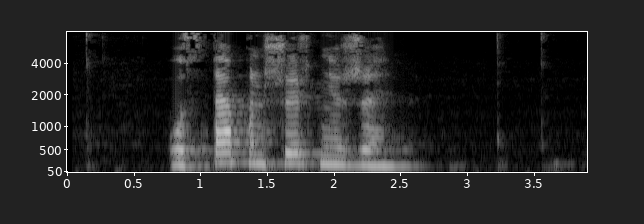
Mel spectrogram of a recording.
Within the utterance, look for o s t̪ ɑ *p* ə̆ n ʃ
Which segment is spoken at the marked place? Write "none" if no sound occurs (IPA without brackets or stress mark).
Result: p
